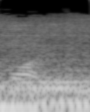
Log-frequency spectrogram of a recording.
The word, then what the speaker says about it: Mikal: closer than personal we're my main man here Michael is that how we pronounce it but it's spelled but pronounced Michael now got to know everybody calls you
